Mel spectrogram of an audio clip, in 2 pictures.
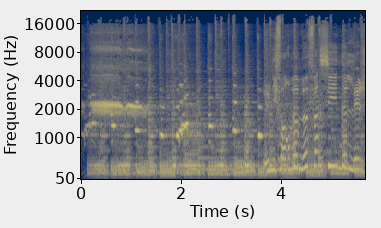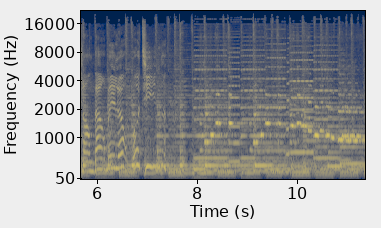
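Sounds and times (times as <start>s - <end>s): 
shrill sustained whistle: 0.0s - 3.8s, 8.0s - 11.3s
humorous French song from the interwar period with bouncy musical backing: 0.4s - 11.3s
speech: 3.8s - 8.3s.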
